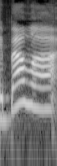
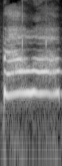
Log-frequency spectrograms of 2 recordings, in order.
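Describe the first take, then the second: First: A light sing-song call of the cat's name; everyday cat call. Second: Bella yelled much higher and louder, panicked; frantic yell. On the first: Shown as a demonstration. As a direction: call Bella the usual easy way. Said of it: "normally I just say". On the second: Retold or imitated. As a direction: scream the cat's name into the dark. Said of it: "yelling out the back door".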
